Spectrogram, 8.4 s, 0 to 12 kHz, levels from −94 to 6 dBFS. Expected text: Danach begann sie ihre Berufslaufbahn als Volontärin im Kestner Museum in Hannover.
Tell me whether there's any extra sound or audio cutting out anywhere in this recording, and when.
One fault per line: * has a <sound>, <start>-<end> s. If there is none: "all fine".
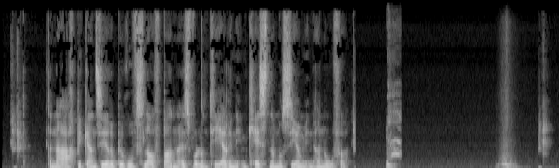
* has a cough, 5.8-6.0 s
* has a whoosh, 7.4-8.0 s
